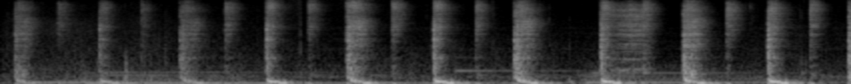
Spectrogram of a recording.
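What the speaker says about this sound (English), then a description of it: "This song started with a drum sample, which sounds like this." A drum sample opens a song with a steady, punchy beat of kicks and snappy hits, roughly two per second, looping with a slightly busier burst near the end. It plays loud and close with no voices.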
